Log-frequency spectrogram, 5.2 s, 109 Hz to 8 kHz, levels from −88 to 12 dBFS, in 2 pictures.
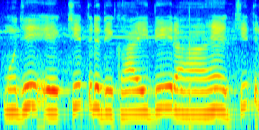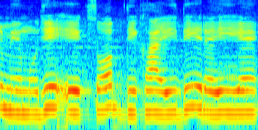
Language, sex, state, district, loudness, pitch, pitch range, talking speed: Hindi, female, Madhya Pradesh, Katni, -15 LUFS, 205 Hz, 200-225 Hz, 185 wpm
